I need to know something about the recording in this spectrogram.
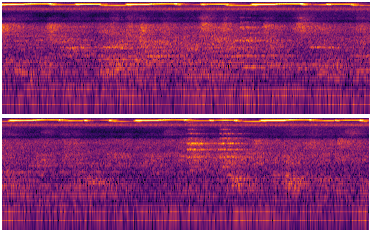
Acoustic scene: crowded indoor space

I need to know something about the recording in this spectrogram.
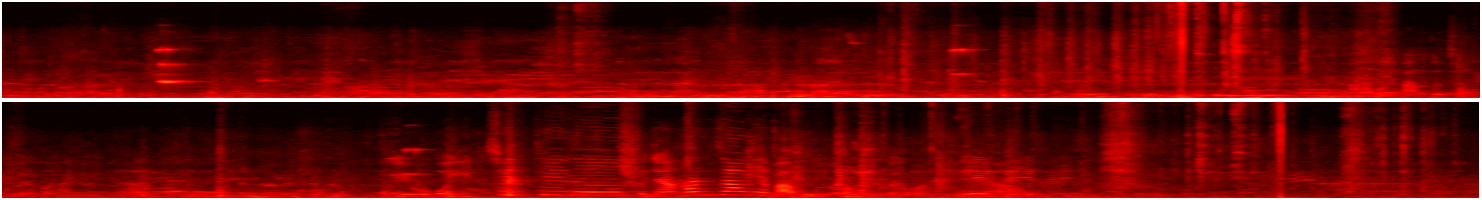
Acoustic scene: crowded indoor space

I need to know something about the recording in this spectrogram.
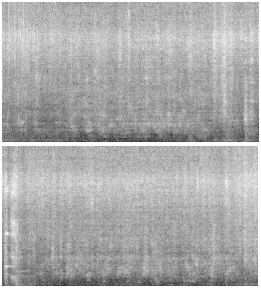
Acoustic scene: kitchen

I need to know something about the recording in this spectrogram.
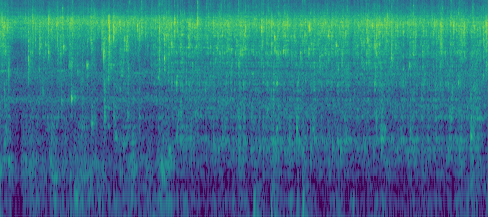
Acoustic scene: kitchen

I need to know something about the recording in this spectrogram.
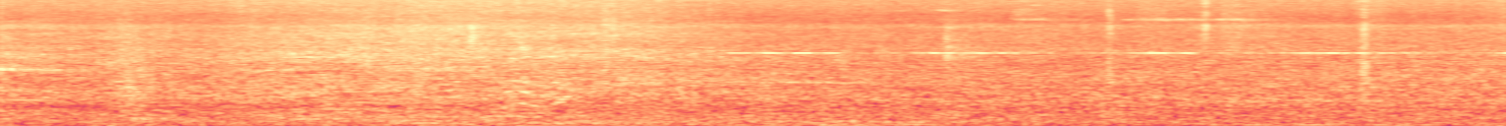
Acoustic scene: residential area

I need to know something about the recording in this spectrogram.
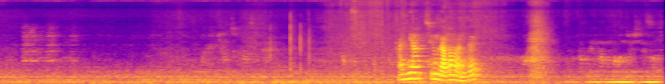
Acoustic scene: elevator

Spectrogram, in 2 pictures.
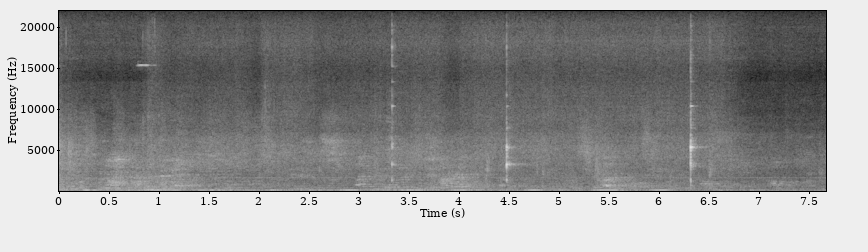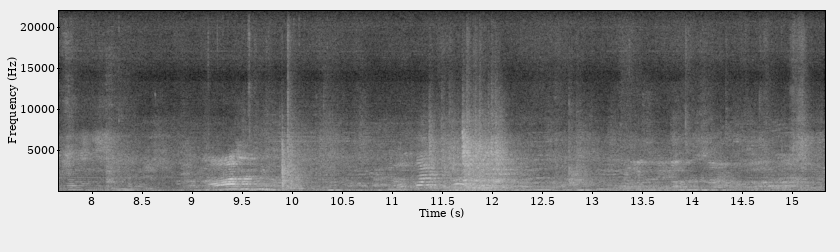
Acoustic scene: cafe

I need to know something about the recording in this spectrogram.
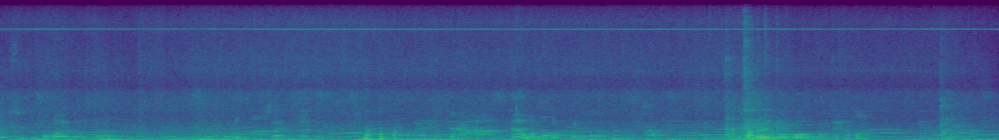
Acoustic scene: cafe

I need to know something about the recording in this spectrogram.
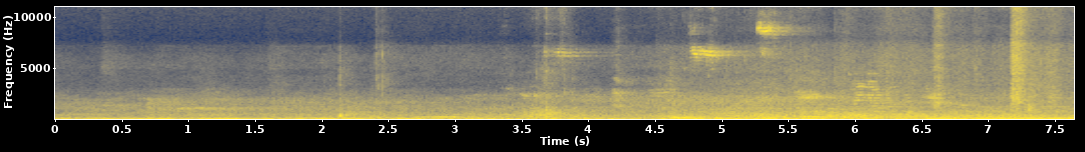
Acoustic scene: elevator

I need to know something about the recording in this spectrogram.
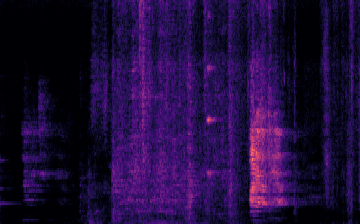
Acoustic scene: elevator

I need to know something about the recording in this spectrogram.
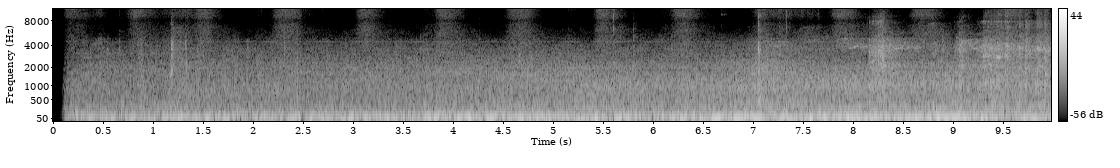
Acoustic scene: residential area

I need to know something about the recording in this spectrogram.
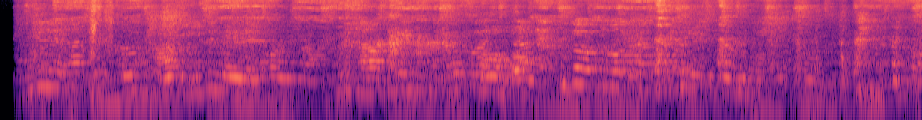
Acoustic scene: cafe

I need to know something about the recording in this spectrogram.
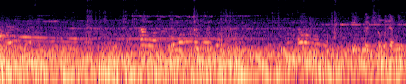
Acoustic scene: subway train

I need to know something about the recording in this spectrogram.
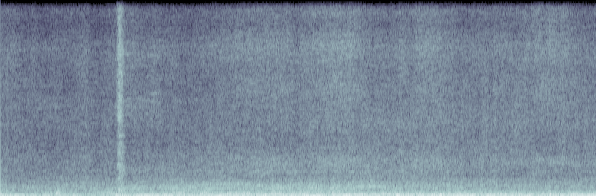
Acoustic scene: car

